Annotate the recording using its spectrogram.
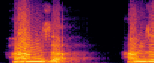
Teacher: Hamza is from the bottom of your throat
